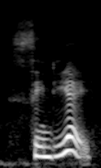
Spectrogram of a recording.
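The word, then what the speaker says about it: CYN D'A: would you no no no no no that's wrong the right pronunciation would be Cindy a Yeah right I don't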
